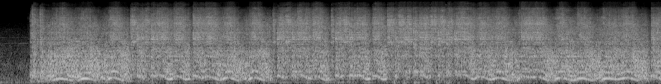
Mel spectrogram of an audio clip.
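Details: 1967 VW engine (ragtop), freshly re-sparked and fuel-primed; starter churns evenly with rhythmic rise and fall but engine never catches. Cranks but won't start, owner blames weak battery and hooks up more power.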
